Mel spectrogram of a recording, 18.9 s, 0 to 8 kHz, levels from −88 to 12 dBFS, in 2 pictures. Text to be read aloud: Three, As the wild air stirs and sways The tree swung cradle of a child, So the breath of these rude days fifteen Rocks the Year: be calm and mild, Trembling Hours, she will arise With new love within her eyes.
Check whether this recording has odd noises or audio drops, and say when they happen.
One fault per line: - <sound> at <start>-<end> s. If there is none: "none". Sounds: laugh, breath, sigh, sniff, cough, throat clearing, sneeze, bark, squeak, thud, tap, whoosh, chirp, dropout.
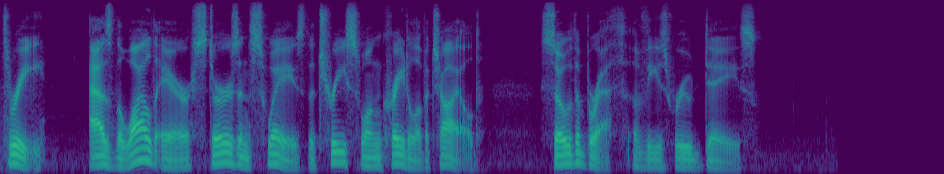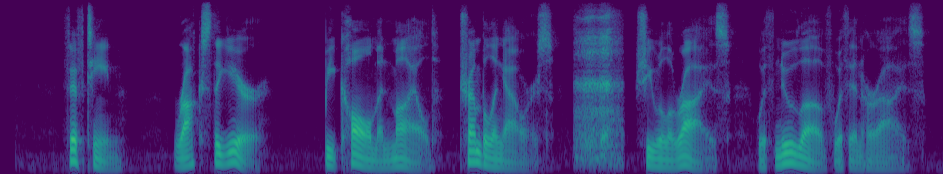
- breath at 15.2-15.7 s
